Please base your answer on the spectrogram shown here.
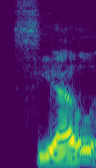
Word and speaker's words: Ciel: The journey of is it Ciel? Am I saying it right? Yeah, Ciel yeah.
